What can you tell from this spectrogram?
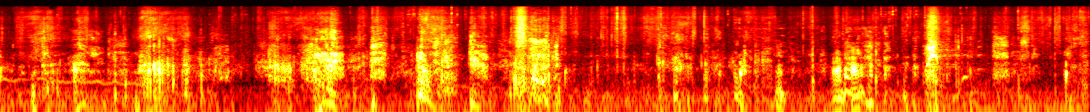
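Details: Pet dog making repeated short vocal bursts, barks mixed with whines, spaced irregularly over about ten seconds, while people chat in the background.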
